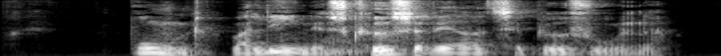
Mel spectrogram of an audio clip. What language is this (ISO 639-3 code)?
dan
